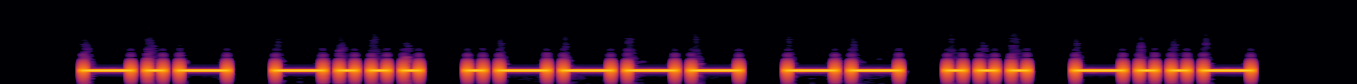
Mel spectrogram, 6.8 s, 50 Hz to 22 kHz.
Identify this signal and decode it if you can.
Morse code, heard as a keyed tone, about 15 wpm, 700 Hz. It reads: KB1MSX
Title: USA Call Signs - 6 Characters - Repeated 3x - 15wpm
